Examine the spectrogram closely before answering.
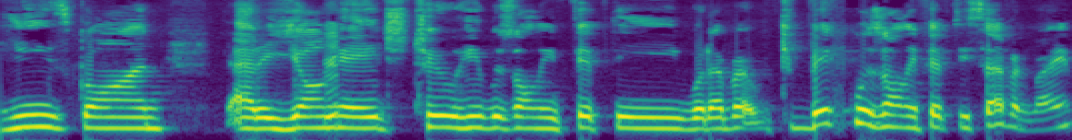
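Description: Fairly quick and monotone, a woman speaks with flat intonation. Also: quiet background. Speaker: podcast co-host. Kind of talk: casual chat. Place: home room. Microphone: earbuds.

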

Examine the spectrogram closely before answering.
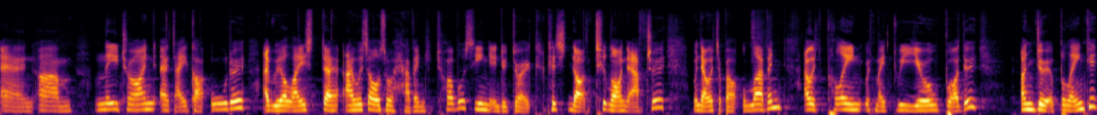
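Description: A woman speaks at a moderate pace with a fairly low pitch. Her intonation is lively. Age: 20s. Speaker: panelist, teacher with deafblindness. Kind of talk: personal testimony speech. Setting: stage with microphone and audience. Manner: animated.

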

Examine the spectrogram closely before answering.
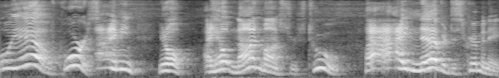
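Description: A man does a cartoonish character voice at an extremely high pitch. His pace is moderate. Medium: puppet show. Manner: friendly, hesitant, lots of "you know".

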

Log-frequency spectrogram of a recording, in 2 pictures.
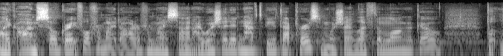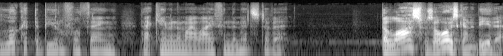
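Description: Lively intonation moves through a somewhat breathy voice. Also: man. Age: 30s. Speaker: podcast host, therapist; podcast host. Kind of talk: casual interview. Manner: halting. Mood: thoughtful, warm. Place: home room.

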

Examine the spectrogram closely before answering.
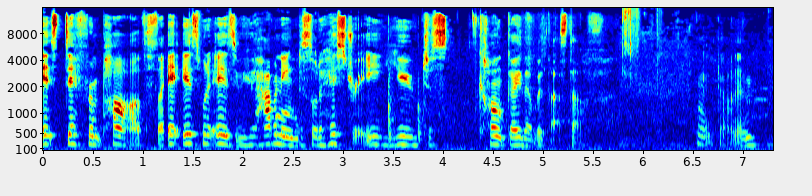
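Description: Noticeable background noise sits behind the voice. A woman talks at a fairly quick pace with fairly high pitch. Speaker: vlogger. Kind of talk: casual vlog. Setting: at home and garden.

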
